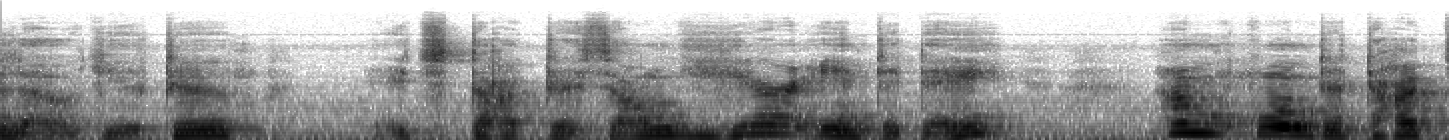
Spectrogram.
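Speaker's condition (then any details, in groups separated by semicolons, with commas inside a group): Traumatic brain injury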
